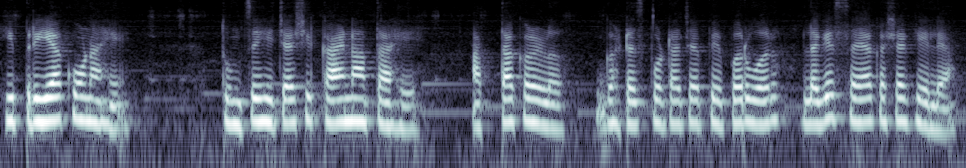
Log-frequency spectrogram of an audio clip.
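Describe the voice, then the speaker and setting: A woman's voice: medium pitch, fairly even intonation, normal speed, natural voice. A woman voicing a hurt young wife who questions her husband in a pleading, reproachful way. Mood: hurt, accusing. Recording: tinny phone-like audio, faint music.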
